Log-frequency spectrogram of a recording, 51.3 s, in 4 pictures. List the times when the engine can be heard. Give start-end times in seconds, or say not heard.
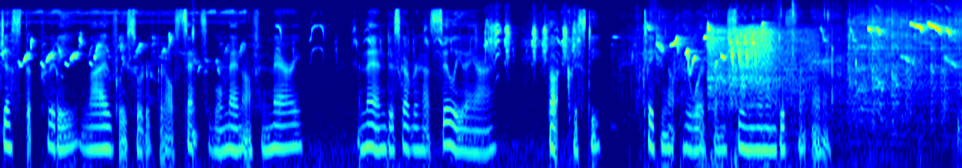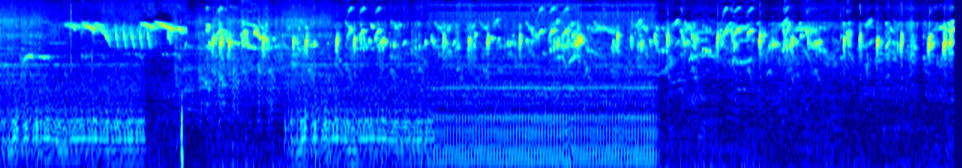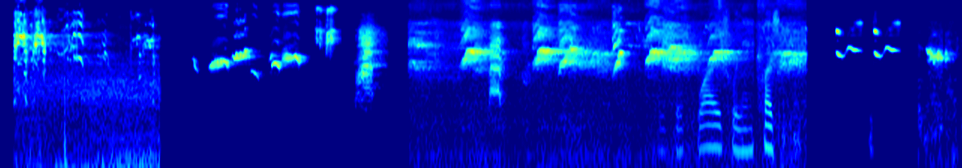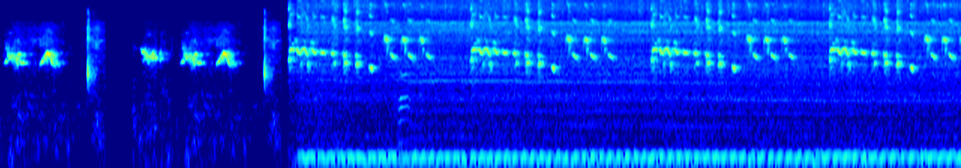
9.4-21.6, 42.4-51.2.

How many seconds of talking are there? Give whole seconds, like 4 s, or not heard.
14 s.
